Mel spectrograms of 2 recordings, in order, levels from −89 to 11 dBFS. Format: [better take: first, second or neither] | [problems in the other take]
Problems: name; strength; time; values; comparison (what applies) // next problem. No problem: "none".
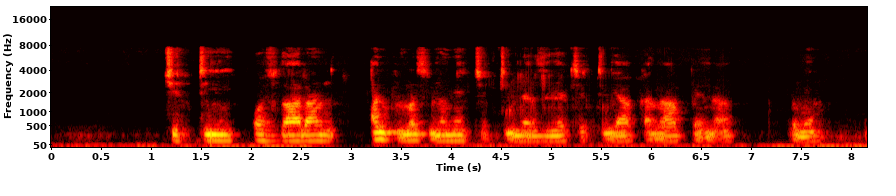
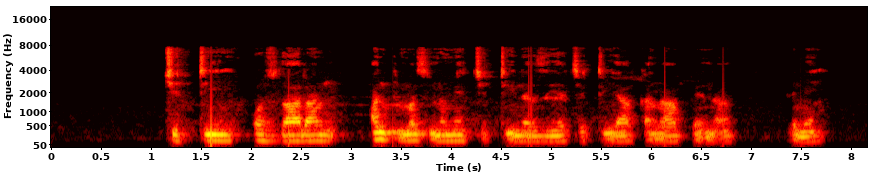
second | noise reduction (neural mask model Resemble Enhance denoiser)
